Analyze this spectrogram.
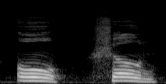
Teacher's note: Rounded means the entire mouth becomes round. The entire sound is a round sound. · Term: rounded vowels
